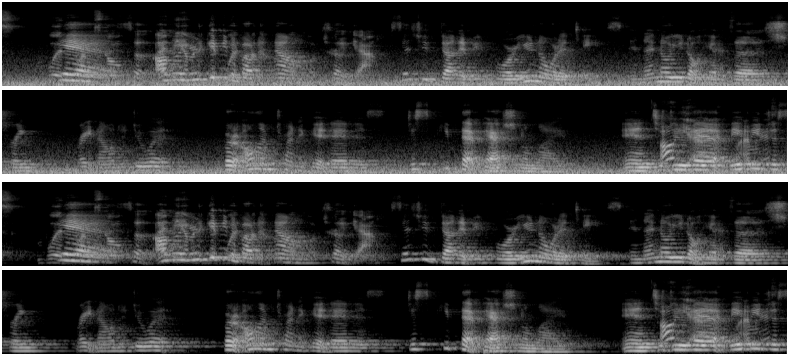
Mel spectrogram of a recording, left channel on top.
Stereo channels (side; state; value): left; noise; rumble, 4 dB below the sound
